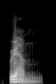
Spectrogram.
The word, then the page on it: rim: American English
